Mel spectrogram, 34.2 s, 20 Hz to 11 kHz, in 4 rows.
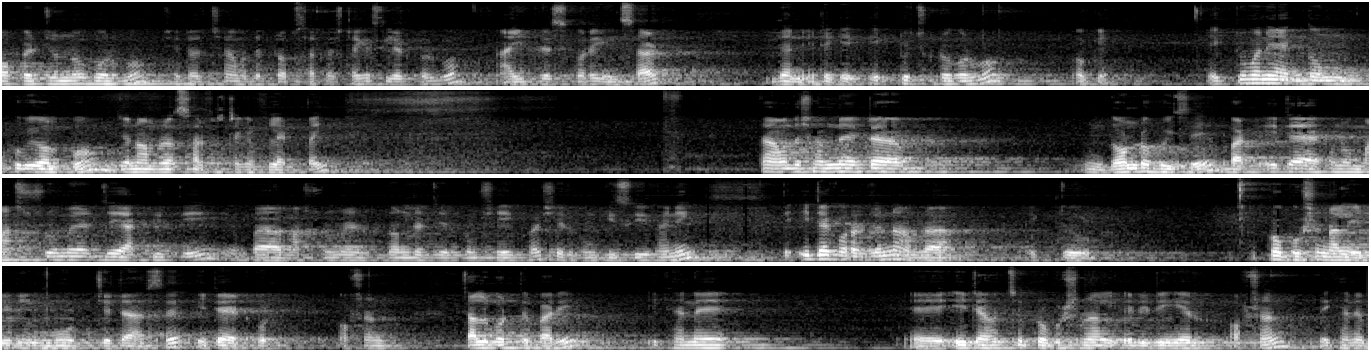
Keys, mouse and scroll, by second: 2.1 click, 7.0-8.6 scroll up 5, 8.6-10.0 scroll up 1, 10.0-10.9 scroll down 4, 10.9 click, 11.5 middle click, 12.4-13.3 scroll down 1, 13.3-16.2 middle drag, 17.6-20.7 shift+middle drag, 33.6-34.1 drag.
